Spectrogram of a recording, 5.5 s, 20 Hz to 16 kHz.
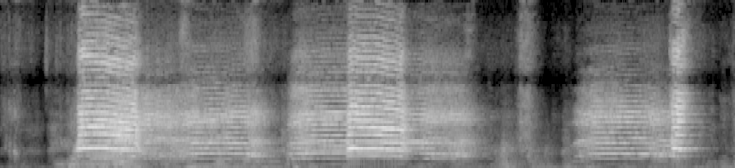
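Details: Goat at Yoshigake Farm in Japan on 3 May 2023, as the nanny goat Okayu gives birth to two kids while volunteers watch; three loud, strained, wavering bleats, each about half a second to a second long, with quiet voices between them.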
